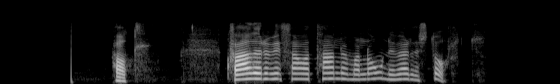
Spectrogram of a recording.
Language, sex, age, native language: Icelandic, female, 50-59, Icelandic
